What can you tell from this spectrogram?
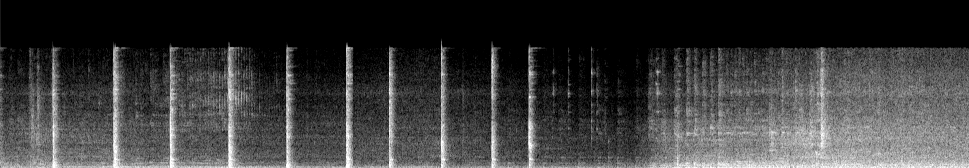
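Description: A hand hammer strikes red-hot iron on a steel block anvil about ten times, just under two blows a second, forging the bar. The blows stop, and from about six and a half seconds in a steady rushing noise with a low hum comes from the coal forge as the fire flares.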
